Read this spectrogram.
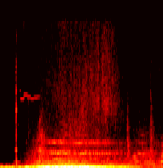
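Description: Swords clash in a fight.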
